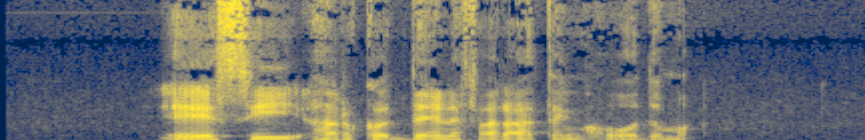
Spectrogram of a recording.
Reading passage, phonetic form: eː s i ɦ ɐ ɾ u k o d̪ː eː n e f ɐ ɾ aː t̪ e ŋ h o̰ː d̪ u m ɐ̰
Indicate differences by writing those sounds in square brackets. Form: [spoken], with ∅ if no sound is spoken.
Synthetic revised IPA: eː s [iː] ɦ ɐ ɾ u k o d̪ː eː n e f ɐ ɾ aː t̪ e ŋ h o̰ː d̪ u m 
